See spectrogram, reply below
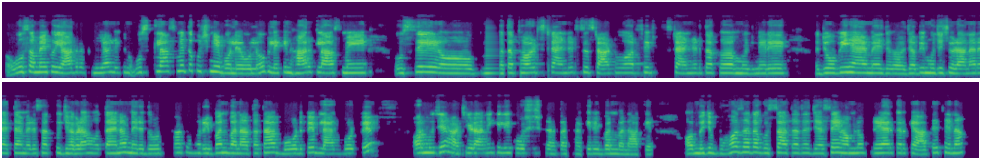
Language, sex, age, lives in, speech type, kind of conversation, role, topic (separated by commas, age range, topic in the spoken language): Hindi, female, 20-24, India, conversation, podcast, guest, स्कूल के दिनों की आपकी सबसे मज़ेदार याद कौन-सी है?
